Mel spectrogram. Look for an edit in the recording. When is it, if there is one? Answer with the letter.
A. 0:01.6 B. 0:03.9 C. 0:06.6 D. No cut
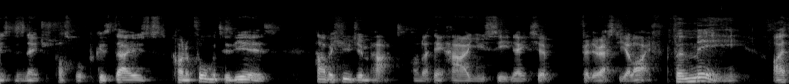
C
